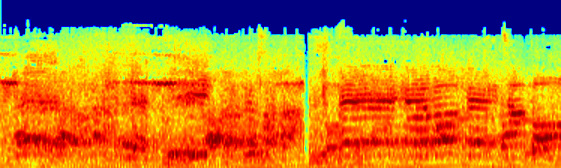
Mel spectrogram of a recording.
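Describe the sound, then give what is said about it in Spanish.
A large crowd of protesters at the Socialist Party regional headquarters on Calle Princesa in Murcia shouts chants against the amnesty agreement and Pedro Sánchez, such as "Pedro quiere foto, nos vende por un voto", loud and sustained, with rising and falling voices. A brief pause near the middle, then the chanting resumes with strong rhythmic emphasis. “Bueno, además hubo otros gritos más nuevos, como Pedro quiere foto, nos vende por un voto.”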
